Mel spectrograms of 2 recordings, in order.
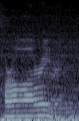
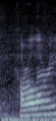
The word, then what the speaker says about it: corollary: uh uh Coral colorer how do I pronounce this consquences corollary cor say it again cor corollary yeah you know you know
